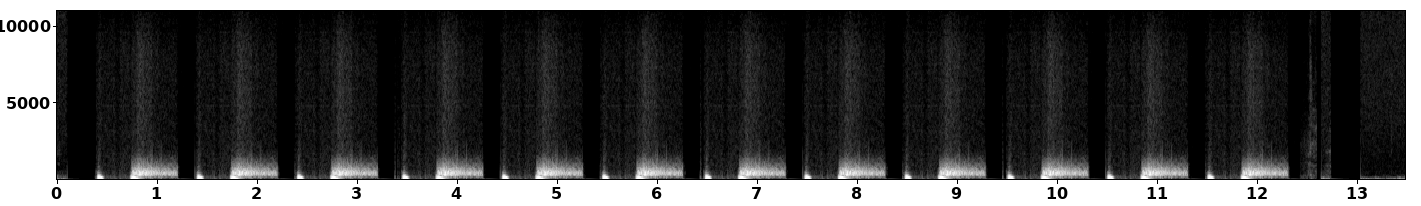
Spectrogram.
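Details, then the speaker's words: Aortic regurgitation: a high-pitched, blowing, decrescendo diastolic murmur at the left sternal border, heard at rest and then during a handgrip maneuver, when it grows louder with the increased afterload. "This murmur gets louder with an increase in afterload. Notice the change in this murmur with a hand grip maneuver."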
